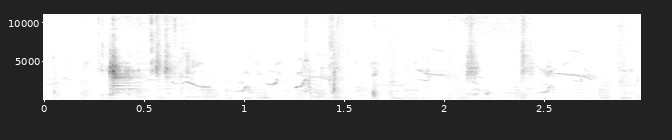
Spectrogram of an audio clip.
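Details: Young grey francolins giving sharp, thin chirps that slur downward, several in rapid succession, with light clicks and a faint low hum behind them.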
